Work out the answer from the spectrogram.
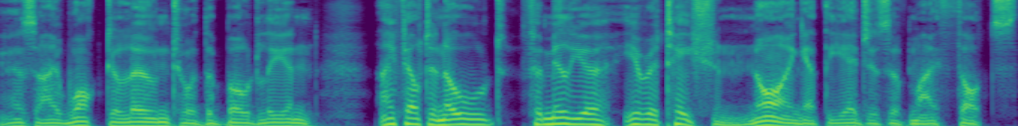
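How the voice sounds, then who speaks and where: A man playing an introspective older police detective, narrating a mystery audio drama from his notebook in a measured, literary way. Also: deep voice, no room sound, studio quality. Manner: brooding, measured, literary delivery.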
